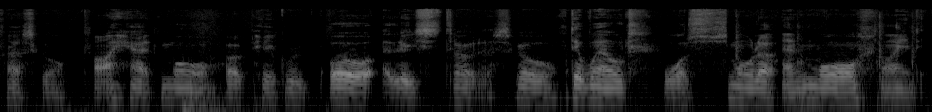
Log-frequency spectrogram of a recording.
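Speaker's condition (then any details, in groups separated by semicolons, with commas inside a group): Cerebral palsy; mild, affects muscles and speech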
